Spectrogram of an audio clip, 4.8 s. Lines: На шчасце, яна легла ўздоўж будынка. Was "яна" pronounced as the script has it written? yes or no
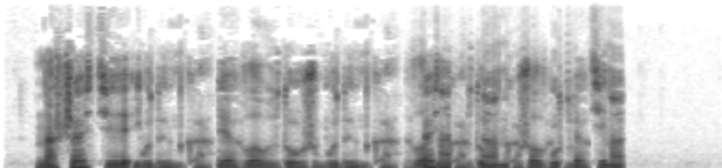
no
